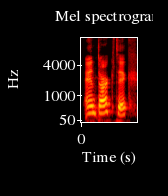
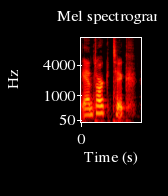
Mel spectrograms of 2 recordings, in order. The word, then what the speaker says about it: Antarctic: really oh i guess when you're saying this word quickly you might leave out that first c in the antarctic so don't say that don't do that say antarctic the the very very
